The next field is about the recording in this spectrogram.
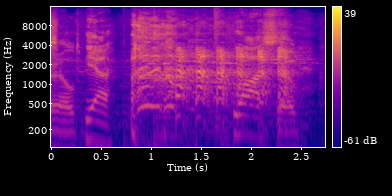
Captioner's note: laughs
